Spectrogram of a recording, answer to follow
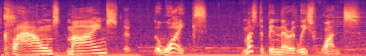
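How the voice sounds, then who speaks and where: An actor playing an eager, chatty informant sidekick in a noir cartoon game, hesitant but excitable. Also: male voice, fairly high pitch, slow pace, soft background music, full character voice.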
